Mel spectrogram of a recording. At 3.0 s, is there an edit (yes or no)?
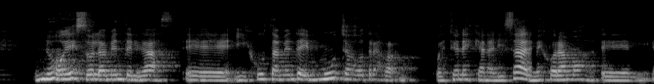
no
